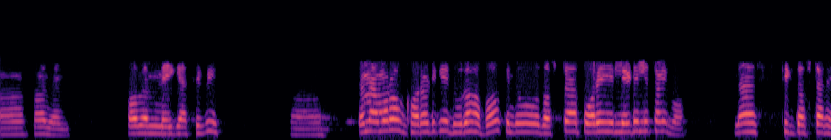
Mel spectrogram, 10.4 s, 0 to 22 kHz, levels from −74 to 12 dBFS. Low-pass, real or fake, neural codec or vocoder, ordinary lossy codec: 3.6 kHz; real; none; none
